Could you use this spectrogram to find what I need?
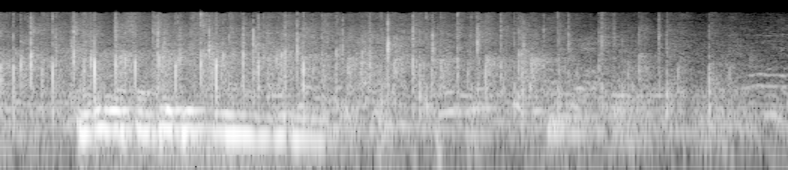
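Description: People clap and cheer in a room.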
